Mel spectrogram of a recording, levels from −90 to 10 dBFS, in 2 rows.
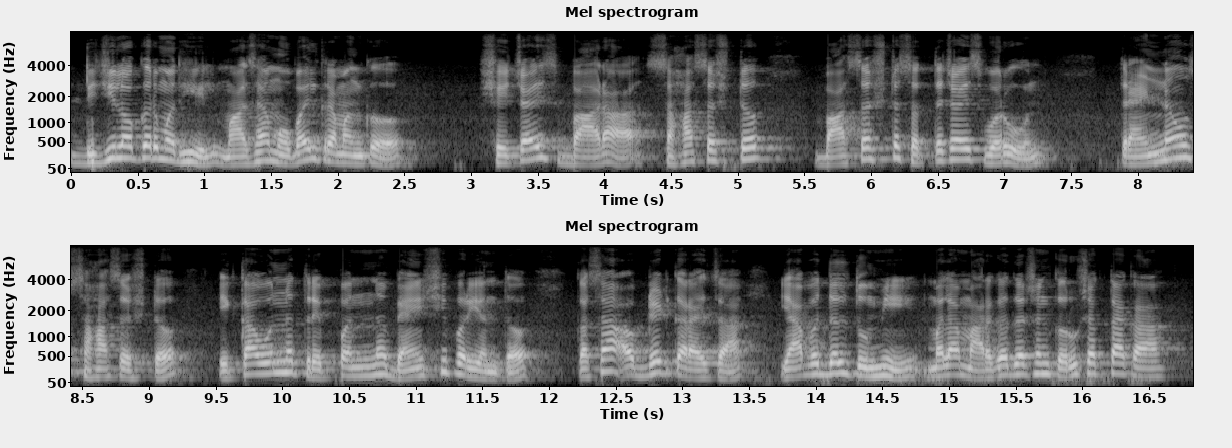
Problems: none marked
